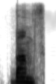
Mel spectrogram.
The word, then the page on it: bumf: Indian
